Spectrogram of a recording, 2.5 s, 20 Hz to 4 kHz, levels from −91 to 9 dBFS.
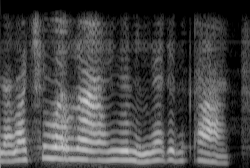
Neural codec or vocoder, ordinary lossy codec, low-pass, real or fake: codec, 24 kHz, 1 kbps, SNAC; none; 3.6 kHz; fake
